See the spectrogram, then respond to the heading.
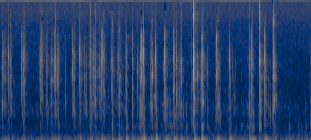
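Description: Fingertips type rapidly on a slim white plastic computer keyboard held tilted near the microphone. A fast, uneven stream of short, dry clicks with bright key tops rises over a soft low thud from each press, with no ring after the keys.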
